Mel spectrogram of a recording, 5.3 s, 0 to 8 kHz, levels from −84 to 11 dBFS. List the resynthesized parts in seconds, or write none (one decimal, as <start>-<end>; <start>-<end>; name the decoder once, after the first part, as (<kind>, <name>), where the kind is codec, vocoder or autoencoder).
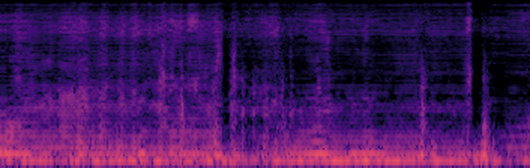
0.0-5.3 (vocoder, HiFi-GAN)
